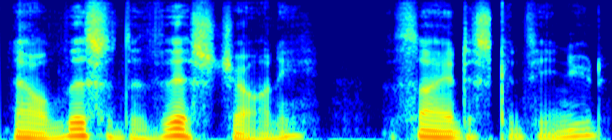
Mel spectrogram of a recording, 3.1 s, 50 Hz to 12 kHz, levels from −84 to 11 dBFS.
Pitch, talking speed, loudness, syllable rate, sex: 100 Hz, 155 wpm, -21 LUFS, 5.0 syllables/s, female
